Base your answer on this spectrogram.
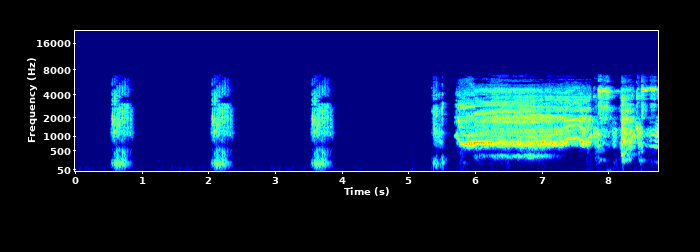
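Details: Mule braying: three short, wheezy breathy gasps spaced about a second and a half apart, then a long, loud, harsh tonal bray that holds steady before breaking off with rough, cracking notes.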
